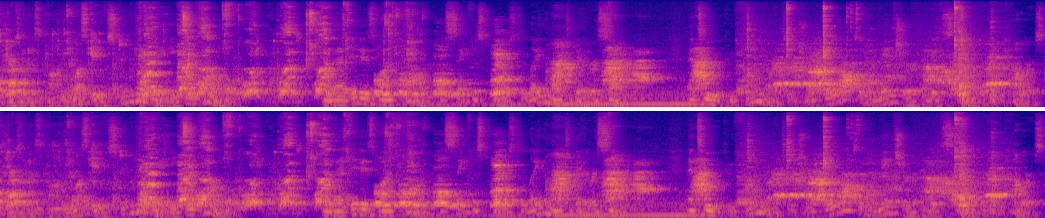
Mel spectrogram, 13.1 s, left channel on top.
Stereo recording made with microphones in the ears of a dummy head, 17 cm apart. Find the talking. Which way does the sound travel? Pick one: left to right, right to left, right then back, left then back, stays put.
left to right.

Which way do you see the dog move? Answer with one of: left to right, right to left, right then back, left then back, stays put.
right then back.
